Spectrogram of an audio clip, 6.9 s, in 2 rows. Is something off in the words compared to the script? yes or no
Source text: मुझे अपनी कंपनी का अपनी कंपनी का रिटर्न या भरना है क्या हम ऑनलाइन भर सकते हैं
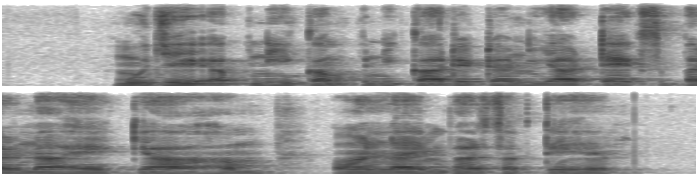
yes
